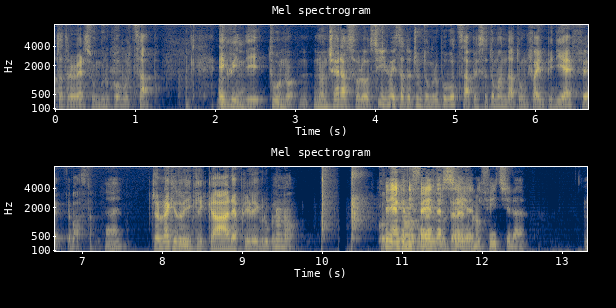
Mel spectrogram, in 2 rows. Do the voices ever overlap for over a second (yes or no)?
yes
